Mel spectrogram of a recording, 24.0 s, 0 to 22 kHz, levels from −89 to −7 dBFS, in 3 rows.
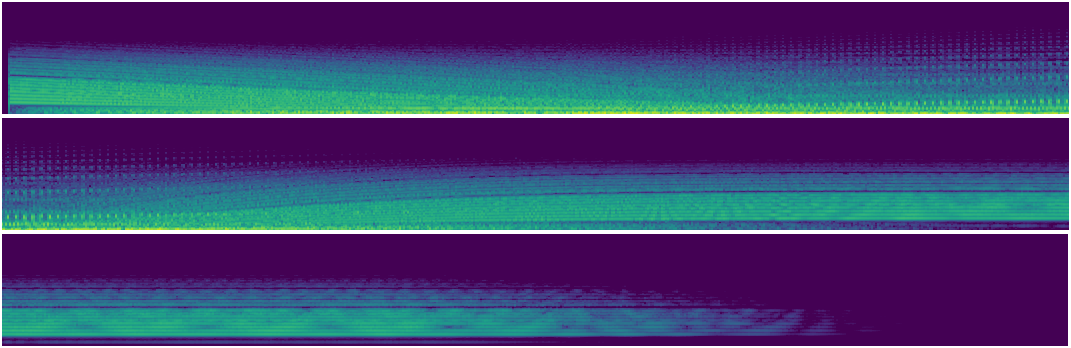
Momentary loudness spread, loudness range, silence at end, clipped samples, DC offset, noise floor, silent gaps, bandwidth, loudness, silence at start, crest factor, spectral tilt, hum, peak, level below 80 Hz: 9 LU; 11 LU; 3.6 s; under 0.1%; under 0.1%; -89 dBFS; none; 3.6 kHz; -28 LUFS; 0.05 s; 16 dB; -11 dB/octave; none; -10 dBFS; -26 dBFS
